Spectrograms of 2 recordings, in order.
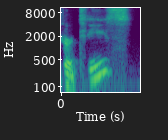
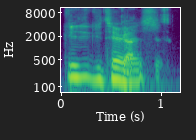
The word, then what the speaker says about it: Gutierrez: Brantley Curtiz. How do you spell it? Cortez. It's almost like Guerrero. It's Gutierrez. Gutierrez.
